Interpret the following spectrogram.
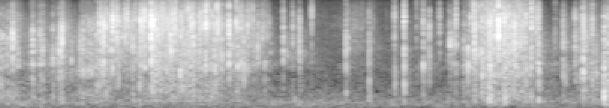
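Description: Thin clear plastic protective film being peeled off a computer screen, crinkling and crackling. It comes in two spells, the first about half a second in and the second near three seconds.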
